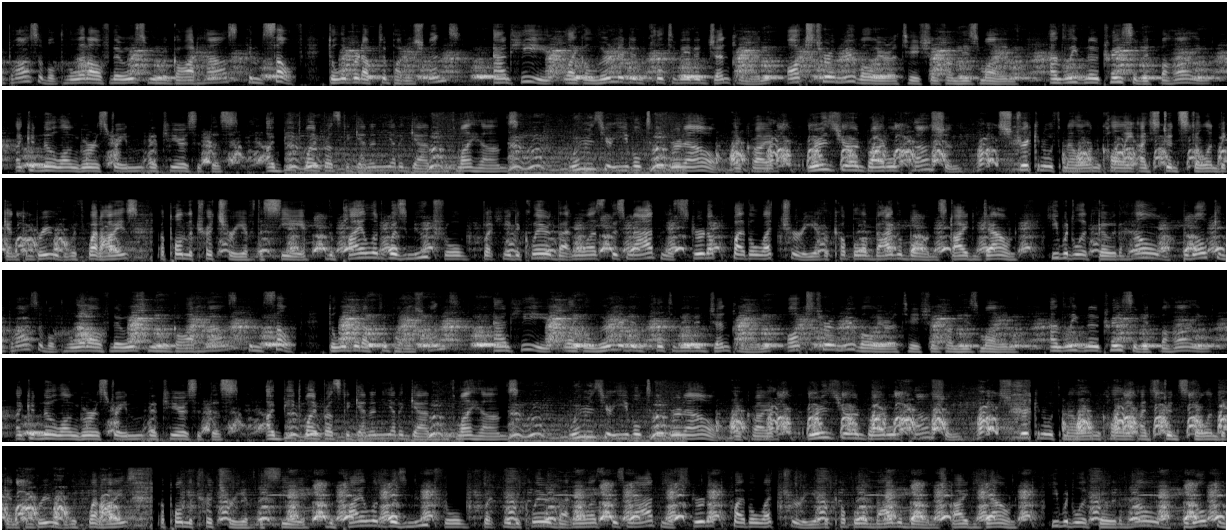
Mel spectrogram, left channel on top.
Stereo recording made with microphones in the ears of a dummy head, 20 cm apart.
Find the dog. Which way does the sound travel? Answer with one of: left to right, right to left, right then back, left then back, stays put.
left then back.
